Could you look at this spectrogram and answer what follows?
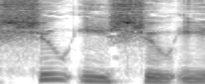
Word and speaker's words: Shui: X is pronounced like shu, so Shui is like shu-yi said quickly, kinda.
